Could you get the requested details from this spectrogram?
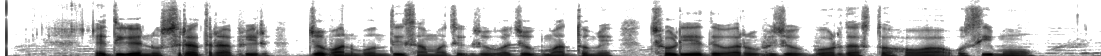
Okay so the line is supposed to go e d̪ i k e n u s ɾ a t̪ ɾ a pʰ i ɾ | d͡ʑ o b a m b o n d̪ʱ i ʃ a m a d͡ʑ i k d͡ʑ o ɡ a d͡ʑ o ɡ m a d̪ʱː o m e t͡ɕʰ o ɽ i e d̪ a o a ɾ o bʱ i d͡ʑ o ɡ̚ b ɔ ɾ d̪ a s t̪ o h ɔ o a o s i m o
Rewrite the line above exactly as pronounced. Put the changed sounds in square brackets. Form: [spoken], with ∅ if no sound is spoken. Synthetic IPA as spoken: e d̪ i k e n u s ɾ a t̪ ɾ a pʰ i ɾ | d͡ʑ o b a [n] b o n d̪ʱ i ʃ a m a d͡ʑ i k d͡ʑ o ɡ a d͡ʑ o ɡ m a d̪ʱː o m e t͡ɕʰ o ɽ i e d̪ [e] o a ɾ o bʱ i d͡ʑ o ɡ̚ b ɔ ɾ d̪ a s t̪ o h ɔ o a o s i m o

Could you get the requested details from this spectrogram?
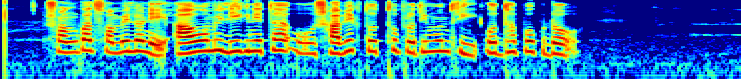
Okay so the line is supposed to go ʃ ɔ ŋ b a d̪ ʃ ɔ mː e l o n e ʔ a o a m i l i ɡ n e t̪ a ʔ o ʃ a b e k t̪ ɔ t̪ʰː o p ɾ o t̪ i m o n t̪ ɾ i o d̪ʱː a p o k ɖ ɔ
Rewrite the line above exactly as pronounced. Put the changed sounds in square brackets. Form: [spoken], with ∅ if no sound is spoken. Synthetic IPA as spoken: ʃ ɔ ŋ b a d̪ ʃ ɔ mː e l o n e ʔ a o a m i l i ɡ n e t̪ a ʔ o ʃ a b e k t̪ [o] t̪ʰː o p ɾ o t̪ i m o n t̪ ɾ i o d̪ʱː a p o k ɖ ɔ

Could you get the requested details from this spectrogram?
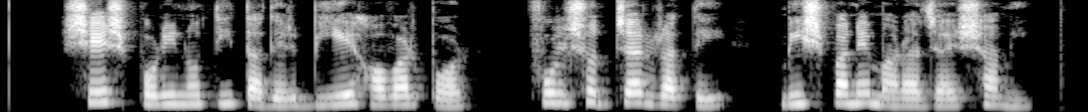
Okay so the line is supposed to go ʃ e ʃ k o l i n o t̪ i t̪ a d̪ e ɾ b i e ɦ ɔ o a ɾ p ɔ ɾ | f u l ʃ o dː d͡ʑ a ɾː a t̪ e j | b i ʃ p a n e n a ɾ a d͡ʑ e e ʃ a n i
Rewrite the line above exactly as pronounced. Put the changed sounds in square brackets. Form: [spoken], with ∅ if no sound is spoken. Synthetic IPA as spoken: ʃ e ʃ [p] o [ɾ] i n o t̪ i t̪ a d̪ e ɾ b i e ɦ ɔ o a ɾ p ɔ ɾ | f u l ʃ o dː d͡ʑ a ɾː a t̪ e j | b i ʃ p a n e [m] a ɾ a d͡ʑ [a] e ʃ a [m] i

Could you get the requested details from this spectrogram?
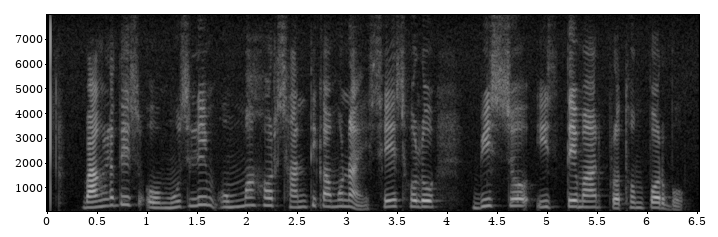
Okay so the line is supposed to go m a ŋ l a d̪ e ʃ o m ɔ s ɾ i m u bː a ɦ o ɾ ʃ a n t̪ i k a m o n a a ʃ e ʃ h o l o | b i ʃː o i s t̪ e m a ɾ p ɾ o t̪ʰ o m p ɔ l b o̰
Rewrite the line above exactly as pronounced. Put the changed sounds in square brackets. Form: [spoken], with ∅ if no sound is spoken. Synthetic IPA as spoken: [b] a ŋ l a d̪ e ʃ o m [u] s [l] i m u [mː] a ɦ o ɾ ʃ a n t̪ i k a m o n a [e] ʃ e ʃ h o l o | b i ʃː o i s t̪ e m a ɾ p ɾ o t̪ʰ o m p ɔ [ɾ] b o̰

